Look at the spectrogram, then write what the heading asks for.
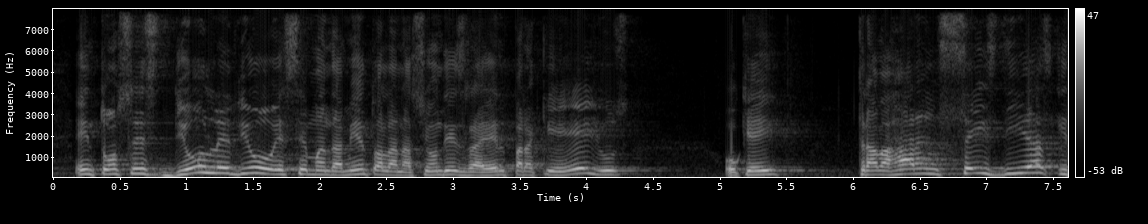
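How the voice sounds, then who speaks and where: His tone dark and mellow, a man talks at a fairly slow pace with lively intonation and long, frequent pauses. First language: Portuguese (speaking Spanish). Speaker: pastor. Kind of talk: sermon.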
